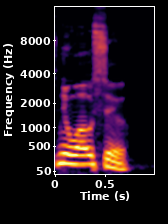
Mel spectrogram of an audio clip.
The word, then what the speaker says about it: Nwosu: Also, quick side note, man, it's Nwosu. Uchenna Nwosu. Come on, people. Come on, Fox. I'm disappointed. Uchenna Nwosu. Come on, people. Read the pronunciation guide. My man is making too many plays for y'all to be messing his name up like that. Disrespectful.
